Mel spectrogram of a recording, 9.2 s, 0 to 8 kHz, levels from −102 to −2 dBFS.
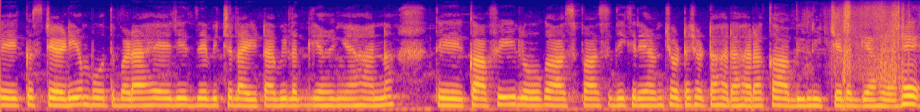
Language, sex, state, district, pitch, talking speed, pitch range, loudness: Punjabi, female, Punjab, Fazilka, 185 Hz, 180 wpm, 180-190 Hz, -16 LUFS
